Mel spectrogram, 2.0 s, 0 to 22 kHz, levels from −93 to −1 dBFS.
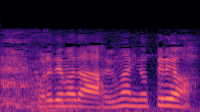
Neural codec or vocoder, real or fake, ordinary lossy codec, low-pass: none; real; none; none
